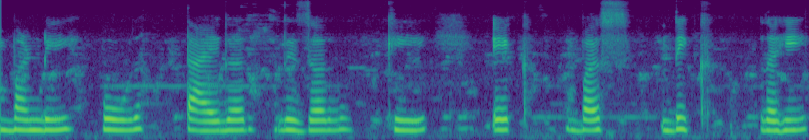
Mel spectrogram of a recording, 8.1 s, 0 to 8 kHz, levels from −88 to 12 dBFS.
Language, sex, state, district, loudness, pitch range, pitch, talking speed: Hindi, female, Madhya Pradesh, Dhar, -15 LUFS, 215-240 Hz, 225 Hz, 60 wpm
